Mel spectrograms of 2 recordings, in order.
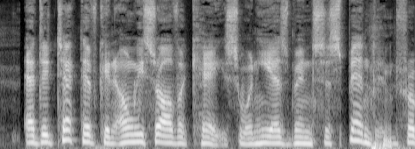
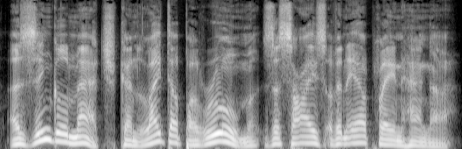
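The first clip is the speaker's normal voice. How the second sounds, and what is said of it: Bad fake German accent. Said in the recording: “Bad German accent.”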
